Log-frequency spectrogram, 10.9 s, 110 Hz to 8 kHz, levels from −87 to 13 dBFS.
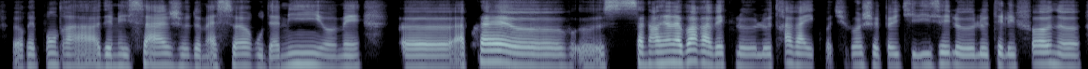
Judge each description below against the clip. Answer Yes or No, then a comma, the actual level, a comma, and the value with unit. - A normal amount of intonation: No, narrow, 2.0 semitones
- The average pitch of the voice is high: No, medium, 140 Hz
